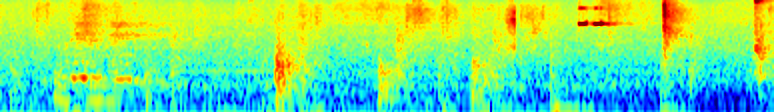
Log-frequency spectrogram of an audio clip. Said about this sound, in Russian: Тут что-то попискивает, видимо, батарейка садится в сигнализации. Такой звук обычно бывает.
